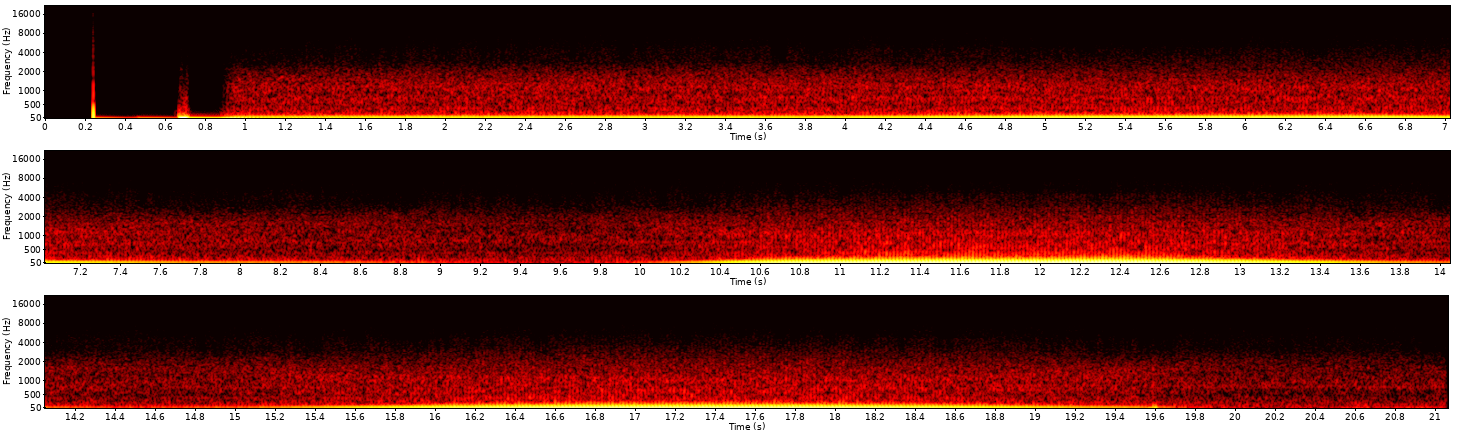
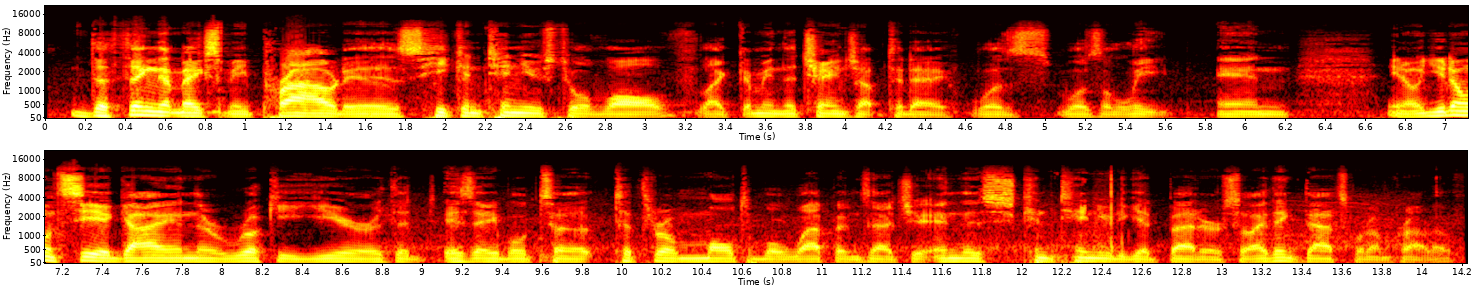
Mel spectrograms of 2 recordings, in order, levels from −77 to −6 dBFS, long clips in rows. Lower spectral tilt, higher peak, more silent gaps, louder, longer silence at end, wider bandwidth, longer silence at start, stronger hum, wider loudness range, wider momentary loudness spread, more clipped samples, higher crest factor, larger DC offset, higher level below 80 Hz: first, -8.5 dB/octave vs -4.5 dB/octave; about the same, 0 dBFS vs 0 dBFS; neither; second, -23 LUFS vs -17 LUFS; first, 1.4 s vs 0 s; second, 2.9 kHz vs 13.5 kHz; about the same, 0.25 s vs 0.15 s; neither; first, 14 LU vs 7 LU; first, 23 LU vs 14 LU; neither; about the same, 20 dB vs 16 dB; neither; first, -22 dBFS vs -34 dBFS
